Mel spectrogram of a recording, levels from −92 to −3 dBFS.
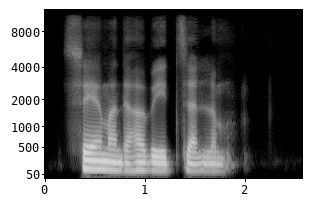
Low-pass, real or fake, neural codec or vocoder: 10.8 kHz; fake; codec, 24 kHz, 0.9 kbps, WavTokenizer, large speech release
